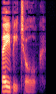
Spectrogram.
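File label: "baby talk", British English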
